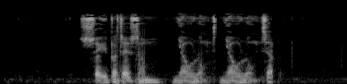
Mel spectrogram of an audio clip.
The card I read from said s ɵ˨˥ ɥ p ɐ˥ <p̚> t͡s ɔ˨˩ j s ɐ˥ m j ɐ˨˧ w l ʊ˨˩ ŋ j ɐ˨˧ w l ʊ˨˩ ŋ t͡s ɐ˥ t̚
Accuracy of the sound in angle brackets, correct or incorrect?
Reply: incorrect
